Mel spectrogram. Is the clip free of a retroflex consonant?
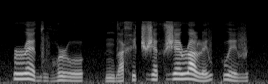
no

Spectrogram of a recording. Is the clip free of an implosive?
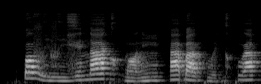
no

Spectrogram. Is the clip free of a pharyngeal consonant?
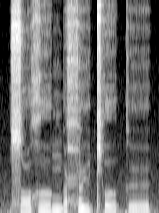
no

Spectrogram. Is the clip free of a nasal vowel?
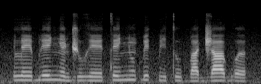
no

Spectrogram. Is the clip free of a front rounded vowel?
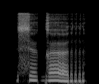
no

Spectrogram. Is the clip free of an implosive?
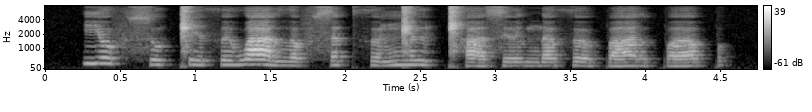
yes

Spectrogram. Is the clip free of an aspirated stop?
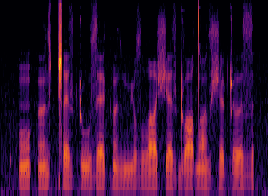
yes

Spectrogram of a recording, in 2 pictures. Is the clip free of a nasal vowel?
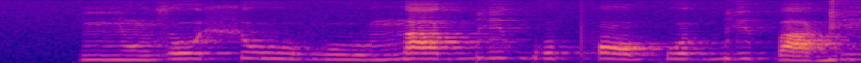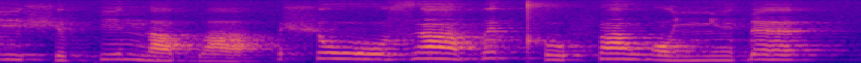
no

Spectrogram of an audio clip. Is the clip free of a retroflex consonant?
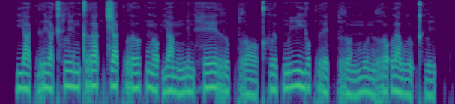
yes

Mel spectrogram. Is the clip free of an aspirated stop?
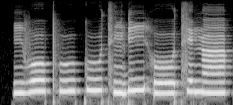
no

